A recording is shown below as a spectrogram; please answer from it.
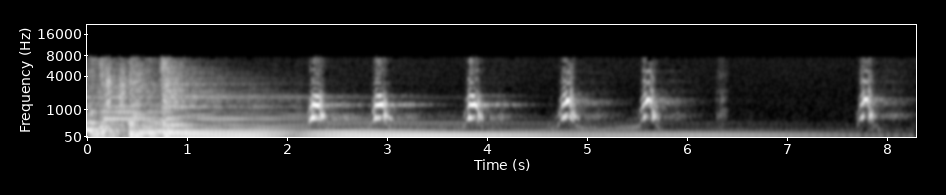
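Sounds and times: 
recorded song: 0:00.0 - 0:02.2
dog barking: 0:02.2 - 0:06.4, 0:07.7 - 0:08.2.

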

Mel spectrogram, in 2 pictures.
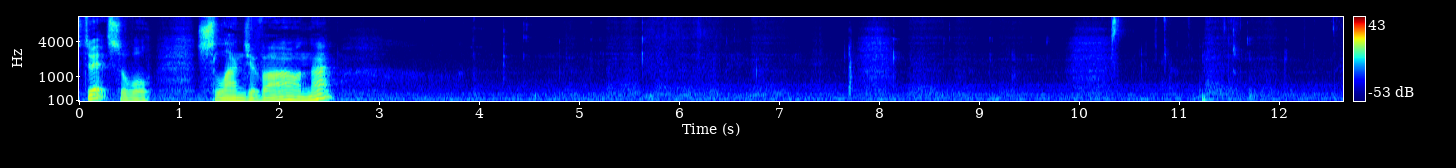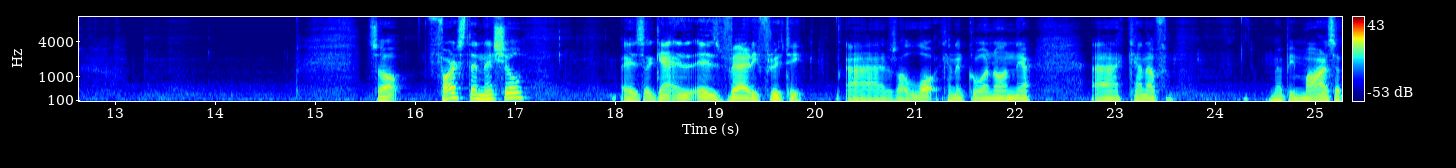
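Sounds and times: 
speech: 0:00.0 - 0:02.6, 0:15.6 - 0:17.2, 0:18.0 - 0:23.7, 0:24.6 - 0:25.2
low steady room hum: 0:00.0 - 0:25.2
person sipping and tasting neat whisky: 0:04.3 - 0:14.1.

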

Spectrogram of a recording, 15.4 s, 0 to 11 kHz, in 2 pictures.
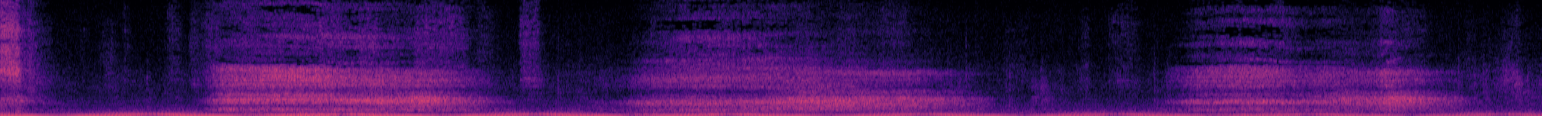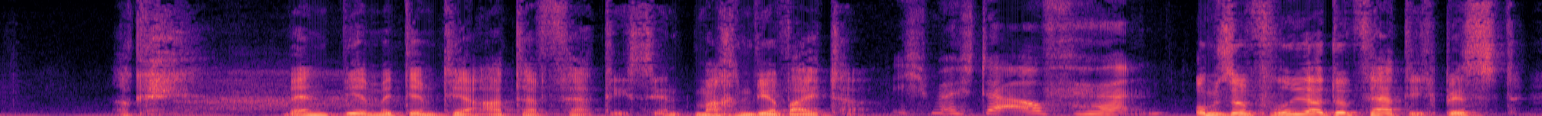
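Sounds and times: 
deep breathing with a rough snore-like rasp: 0:00.0 - 0:10.2
low pulsing mechanical hum: 0:00.0 - 0:15.4
speech: 0:08.3 - 0:15.4.

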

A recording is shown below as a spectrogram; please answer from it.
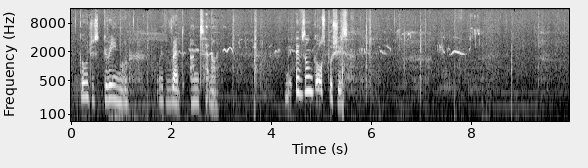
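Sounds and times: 
steady outdoor noise on a lowland heath: 0:00.0 - 0:09.9
speech: 0:00.2 - 0:03.0, 0:04.3 - 0:05.7
blackbird singing on a lowland heath: 0:01.4 - 0:08.3.

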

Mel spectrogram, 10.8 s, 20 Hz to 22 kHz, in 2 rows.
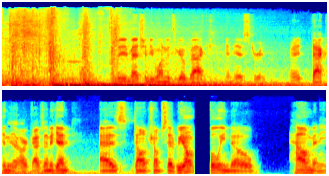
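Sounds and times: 
booming explosion sound effect with low rumble: 0:00.0 - 0:07.3
speech: 0:02.0 - 0:10.8.

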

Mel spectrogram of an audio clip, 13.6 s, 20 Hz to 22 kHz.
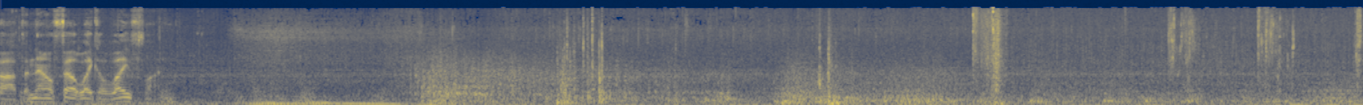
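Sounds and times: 
heavy rain: 0:00.0 - 0:13.6
speech: 0:00.1 - 0:01.9
deep rumbles of thunder: 0:02.1 - 0:13.6.

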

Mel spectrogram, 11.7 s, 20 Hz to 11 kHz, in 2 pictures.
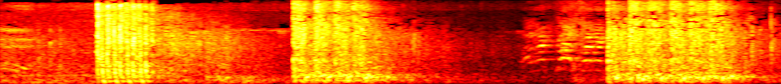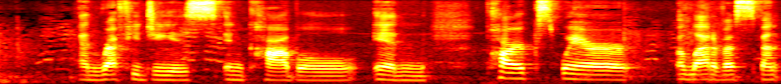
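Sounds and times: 
automatic gunfire on city streets in Afghanistan: 0:00.7 - 0:01.5, 0:02.2 - 0:03.3, 0:04.5 - 0:06.0
faint shouting voices: 0:03.8 - 0:04.7, 0:06.0 - 0:08.4, 0:09.6 - 0:11.7
speech: 0:06.5 - 0:11.7.

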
